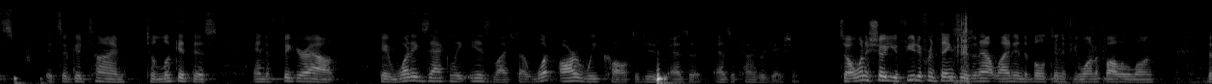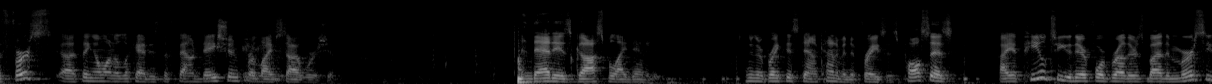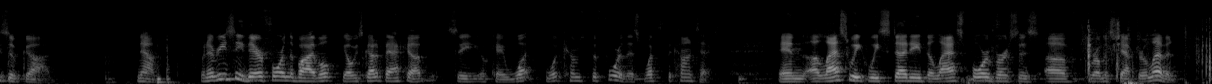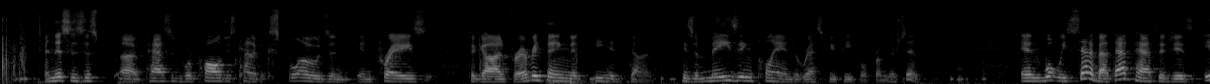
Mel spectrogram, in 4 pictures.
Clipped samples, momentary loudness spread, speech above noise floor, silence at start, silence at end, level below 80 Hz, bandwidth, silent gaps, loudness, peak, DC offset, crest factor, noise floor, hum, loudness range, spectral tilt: under 0.1%; 16 LU; 32 dB; 0 s; 0 s; -64 dBFS; 15.5 kHz; none; -40 LUFS; -10 dBFS; under 0.1%; 32 dB; -72 dBFS; none; 8 LU; -4.5 dB/octave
